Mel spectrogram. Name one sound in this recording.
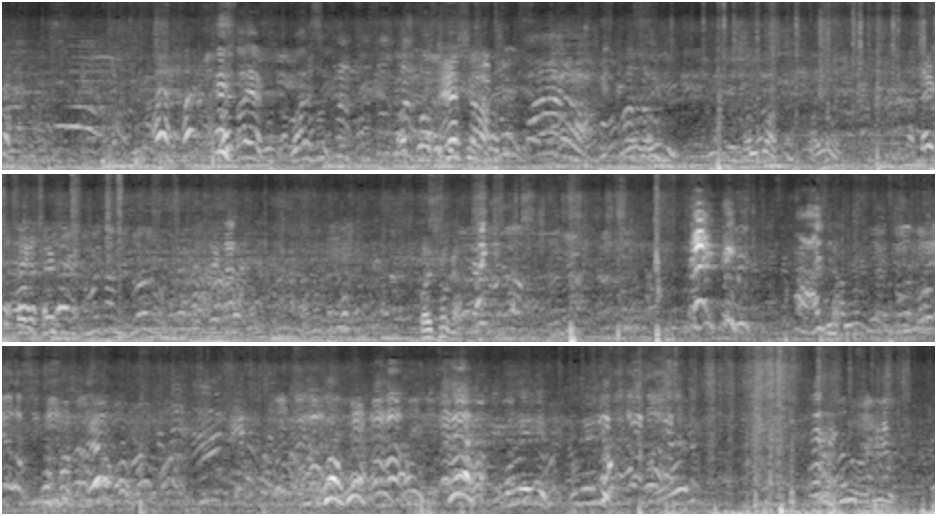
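Men shout and call out across an outdoor pitch.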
